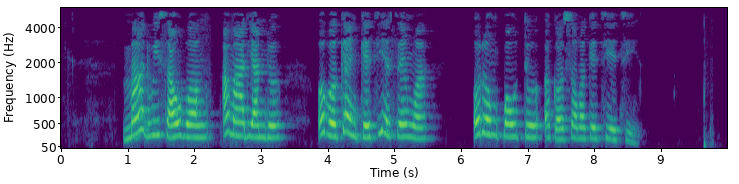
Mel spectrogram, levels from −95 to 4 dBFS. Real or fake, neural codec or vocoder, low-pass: real; none; 5.4 kHz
